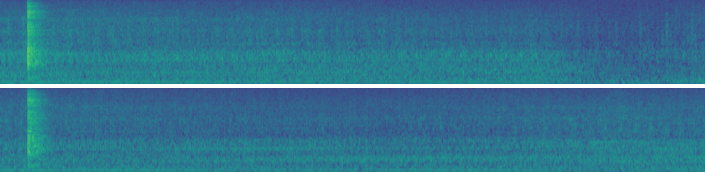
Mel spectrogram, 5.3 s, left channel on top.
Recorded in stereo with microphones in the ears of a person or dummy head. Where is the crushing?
30° left (ahead or behind), 0.6 m.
